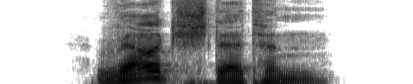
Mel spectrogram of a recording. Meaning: plural of Werkstatt
- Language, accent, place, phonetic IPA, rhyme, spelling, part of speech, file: German, Germany, Berlin, [ˈvɛʁkˌʃtɛtn̩], -ɛʁkʃtɛtn̩, Werkstätten, noun, De-Werkstätten.ogg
